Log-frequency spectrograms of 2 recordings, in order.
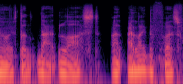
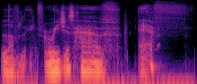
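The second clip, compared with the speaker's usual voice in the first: ordinary talk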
